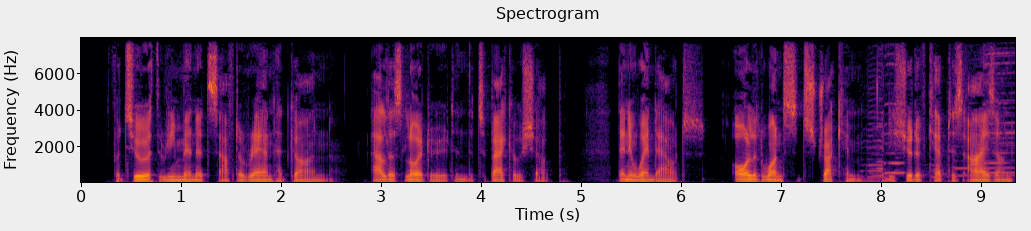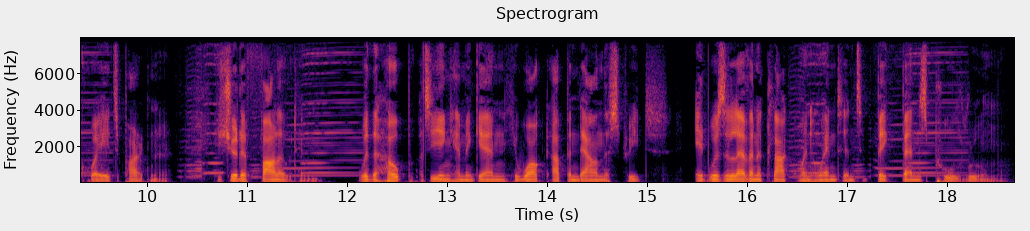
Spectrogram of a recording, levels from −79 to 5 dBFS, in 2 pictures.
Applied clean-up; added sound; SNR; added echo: none; Harmonica; 15 dB; none.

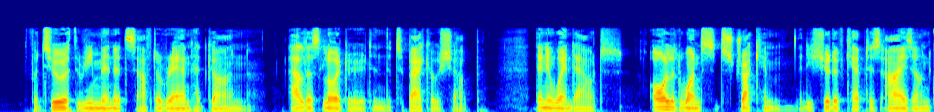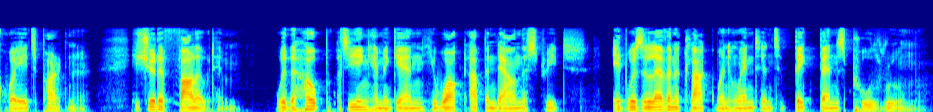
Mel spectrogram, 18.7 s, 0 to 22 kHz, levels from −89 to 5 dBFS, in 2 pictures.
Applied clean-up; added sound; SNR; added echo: none; none; none; none.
